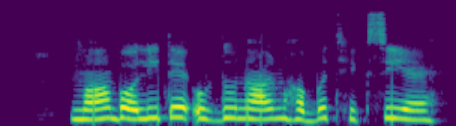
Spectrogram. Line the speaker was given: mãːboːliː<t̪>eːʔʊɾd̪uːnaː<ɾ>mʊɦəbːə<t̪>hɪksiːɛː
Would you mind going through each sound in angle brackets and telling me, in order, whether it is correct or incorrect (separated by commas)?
correct, incorrect, correct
